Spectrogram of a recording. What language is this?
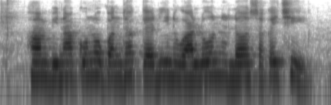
Maithili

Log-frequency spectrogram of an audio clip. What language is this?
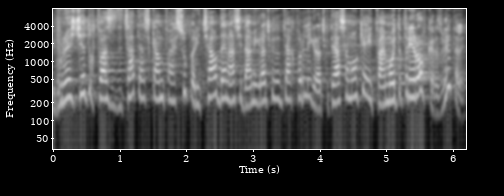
Bulgarian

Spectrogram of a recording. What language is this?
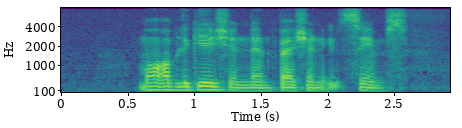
English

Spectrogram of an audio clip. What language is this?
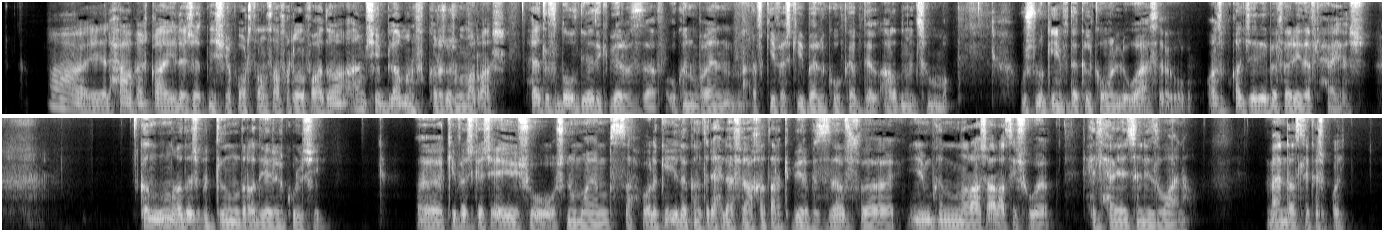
Judeo-Arabic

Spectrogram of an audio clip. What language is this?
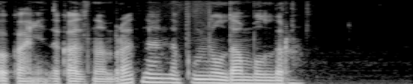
Russian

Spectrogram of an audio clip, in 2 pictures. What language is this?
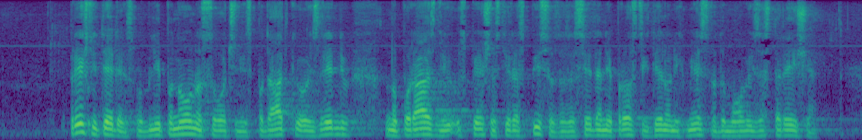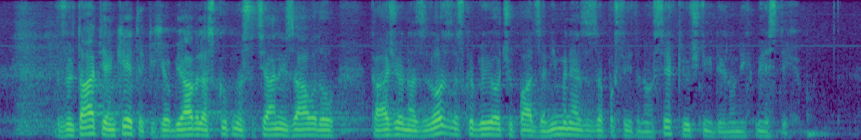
Slovenian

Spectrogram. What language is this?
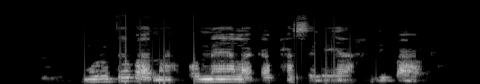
Tswana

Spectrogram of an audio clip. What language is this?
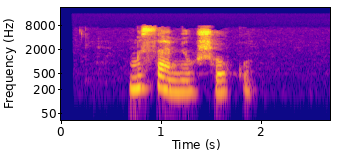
Belarusian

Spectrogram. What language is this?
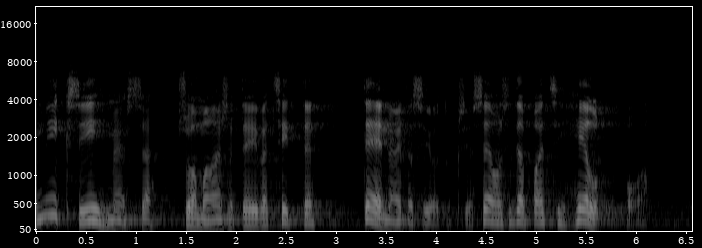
Finnish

